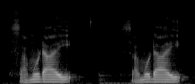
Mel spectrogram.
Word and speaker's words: samurai: Other Japanese pronounce it almost like an L. It's like an in between an L and an R.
